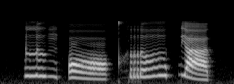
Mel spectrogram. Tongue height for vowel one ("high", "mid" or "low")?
high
